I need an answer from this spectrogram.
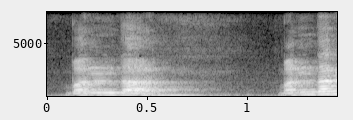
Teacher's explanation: बंदर में क्या हुआ? न की ध्वनि निकली है, न की निकली ना, जबकि न इसमें लिखा हुआ नहीं है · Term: अनुस्वार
